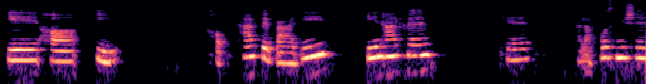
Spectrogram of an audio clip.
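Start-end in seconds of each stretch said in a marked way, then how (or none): none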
